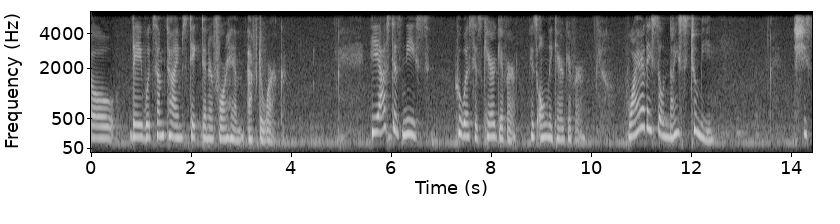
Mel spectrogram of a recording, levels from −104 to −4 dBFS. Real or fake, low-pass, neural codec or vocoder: real; 5.4 kHz; none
